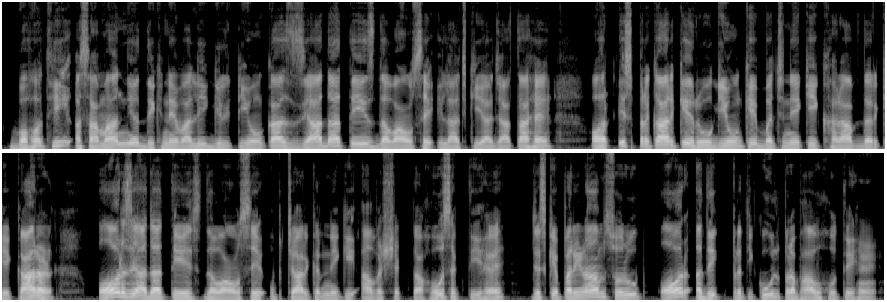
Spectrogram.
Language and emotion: Hindi, neutral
